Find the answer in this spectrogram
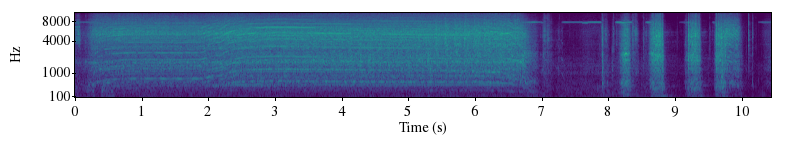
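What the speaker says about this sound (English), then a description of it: "about to drill a hole in this dash so I can put the switch in it" A power drill whines steadily for several seconds, then stops, followed by a few short bursts of drilling and clicking as the bit works through a plastic car dashboard.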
